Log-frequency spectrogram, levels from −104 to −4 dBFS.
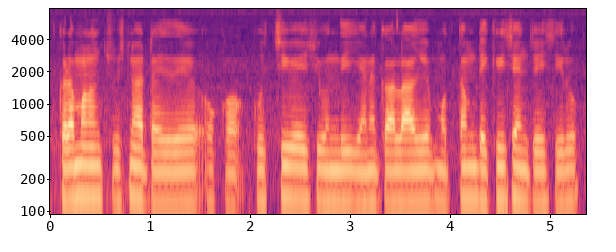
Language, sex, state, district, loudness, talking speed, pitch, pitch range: Telugu, male, Telangana, Mahabubabad, -19 LUFS, 125 wpm, 120 Hz, 120-130 Hz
